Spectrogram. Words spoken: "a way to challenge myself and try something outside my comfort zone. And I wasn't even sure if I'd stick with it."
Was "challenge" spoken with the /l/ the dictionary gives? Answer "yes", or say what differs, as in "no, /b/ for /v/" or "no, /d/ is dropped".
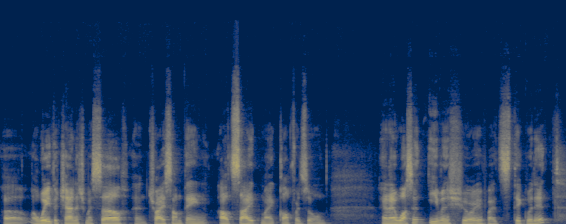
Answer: no, /n/ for /l/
